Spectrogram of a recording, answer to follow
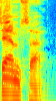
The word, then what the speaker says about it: SAMHSA: So today, with the help of this public health hotline, It's pronounced SAMHSA.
